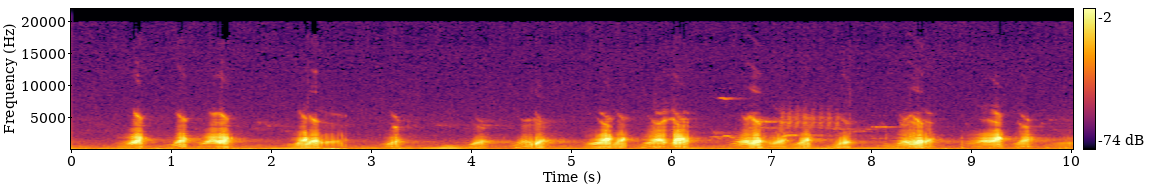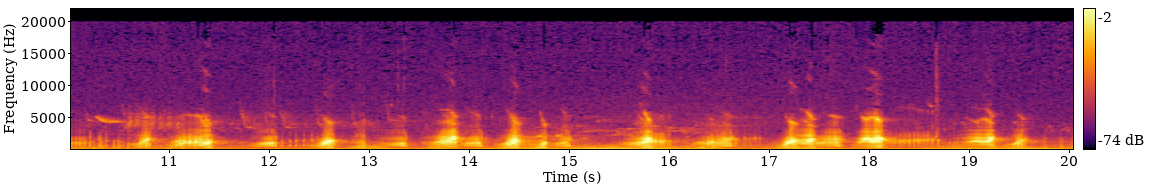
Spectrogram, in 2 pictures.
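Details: A chorus of frogs around a wild pond deep in the forest, recorded with an iPhone 14 Pro and Shure MV88+, delivers many short, sharp croaks repeated rapidly, roughly two or three per second, over a constant low rumbling drone.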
